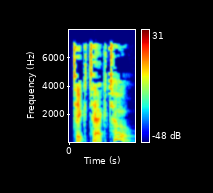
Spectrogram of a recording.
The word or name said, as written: ticktacktoe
